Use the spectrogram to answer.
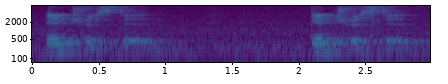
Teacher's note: three syllables and the stress is on the first syllable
